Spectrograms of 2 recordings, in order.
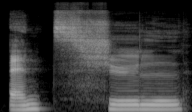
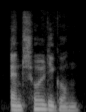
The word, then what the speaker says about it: Entschuldigung: He pronounces like a gung. Entschuldigung. Entschuldigung. Let me. Entschuldigung. Entschuldigung. Okay. So this one they pronounce like a G.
